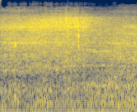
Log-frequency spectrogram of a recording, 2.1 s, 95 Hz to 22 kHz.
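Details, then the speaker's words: 1958 Chevy Biscayne, revived after years of neglect, idling with oil pressure about 35: a steady low, stock-sounding rumble with a faint loose rattle from the exhaust hitting the bottom of the car. Exhaust rattling against the underbody. "okay okay that is the exhaust hitting the bottom of the car it's rattling"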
